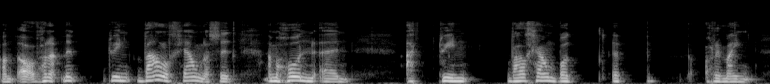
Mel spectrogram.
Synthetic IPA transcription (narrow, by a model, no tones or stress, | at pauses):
ɔndɔ̰ðhɔna̰m | d̥wiːnvalˠχjawnɔsɨːd | amahʊnən | ad̥win | valˠχjawnboːd | ə | ɔɾɨmajn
